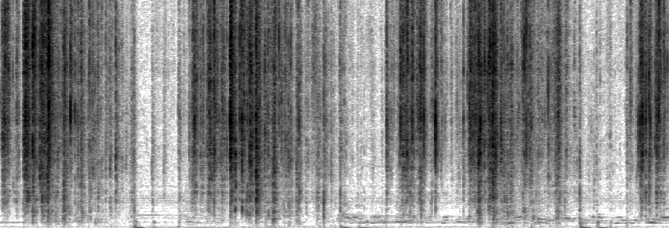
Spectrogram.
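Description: Plastic wrapping on a box of trading cards crinkling and tearing by hand, in several bursts with short pauses between them.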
